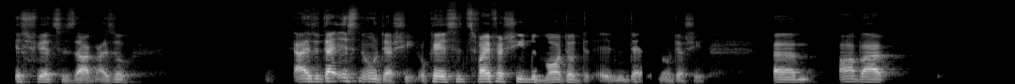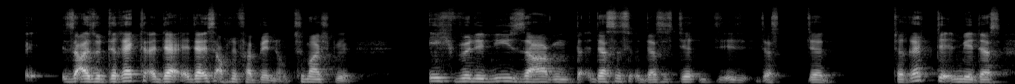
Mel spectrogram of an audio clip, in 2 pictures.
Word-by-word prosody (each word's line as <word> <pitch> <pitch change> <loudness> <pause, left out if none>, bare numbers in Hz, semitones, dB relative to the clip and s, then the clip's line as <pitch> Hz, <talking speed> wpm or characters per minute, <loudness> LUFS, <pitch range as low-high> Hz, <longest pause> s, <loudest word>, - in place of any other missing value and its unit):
Ist - - -2
schwer - - +2
zu - - -9
sagen. - - +1
Also 105 +3 -4 1.7
also, 135 0 +5
da 140 +2 +9
ist 160 -1 0
'n - - -4
Unterschied, 125 -10 -1
okay? 110 +7 +5
Es 125 0 0
sind 130 -2 -6
2 130 +1 +8
verschiedene 130 -2 0
Worte 115 +1 +2
und, - - -8
äh, 405 -3 -3
und - - -9
das - - 0
ist 400 - -28
'n - - -14
Unterschied. - - -9 0.6
Ähm, 115 0 +1 0.3
aber 120 -2 +2 1.5
äh, 410 - -10 0.3
ist - - -2
also, 135 0 +5
direkt 155 +5 +4
der 130 +1 +4
da 135 +2 +6
ist 135 0 +3
auch 125 - -4
'ne 130 - -5
Verbindung. 105 -8 -5
Zum 130 - -10
Beispiel, 120 -8 -4 0.7
ich 155 -2 -5
würde 140 -1 -1
nie 150 +3 -6
sagen, 120 -3 -1
d - - -8
das 130 0 +1
ist 135 0 -7
das 115 +1 -5
ist 115 0 -14
der 120 0 -2
die 110 -2 -14
das 445 - -9 0.3
der - - -4 0.7
Direkte 470 - -2
in 125 - -2
mir, 120 -2 -1
das 115 -1 -2
125 Hz, 160 wpm, -24 LUFS, 115-135 Hz, 1.7 s, da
